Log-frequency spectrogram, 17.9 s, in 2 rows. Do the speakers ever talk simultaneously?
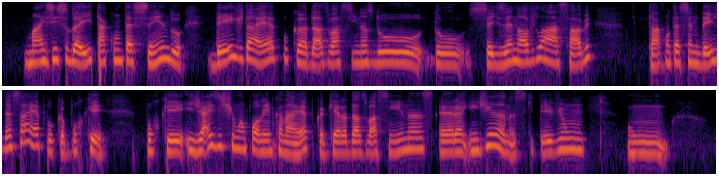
No

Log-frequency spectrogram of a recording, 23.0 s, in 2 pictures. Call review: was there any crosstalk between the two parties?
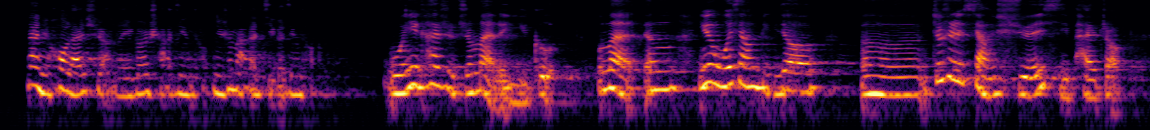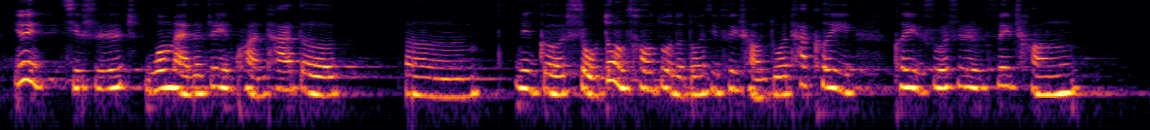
No

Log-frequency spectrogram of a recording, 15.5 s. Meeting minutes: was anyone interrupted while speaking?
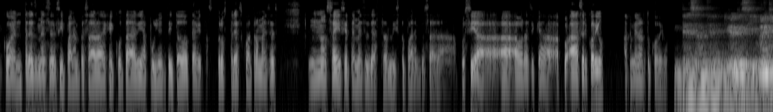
No

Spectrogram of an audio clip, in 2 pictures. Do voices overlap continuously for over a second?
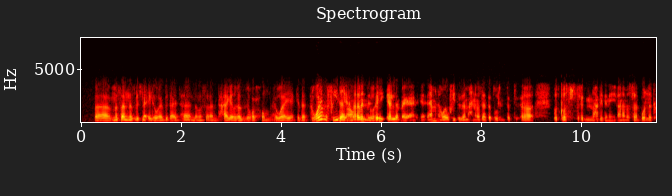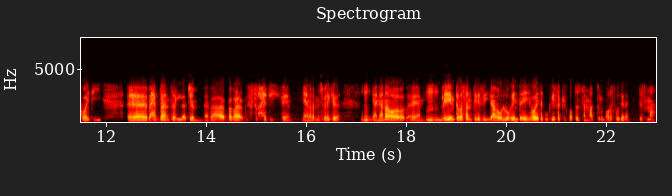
Yes, from 4.6 s

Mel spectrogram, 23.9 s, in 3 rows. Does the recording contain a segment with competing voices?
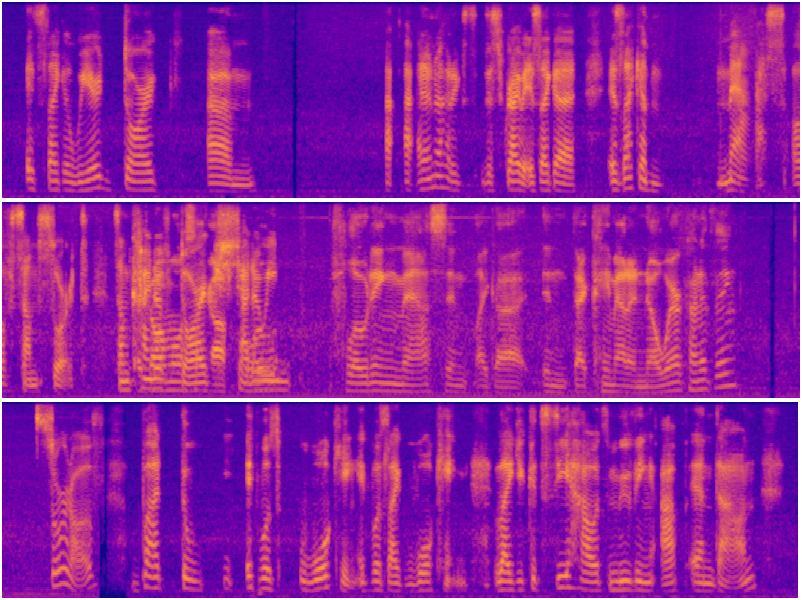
Yes, from 9.4 s

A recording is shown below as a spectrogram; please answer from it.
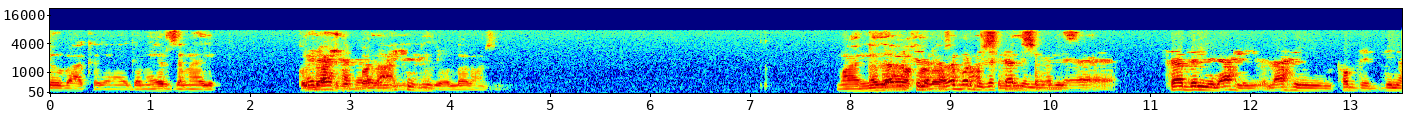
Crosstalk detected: Yes, from 2.5 s

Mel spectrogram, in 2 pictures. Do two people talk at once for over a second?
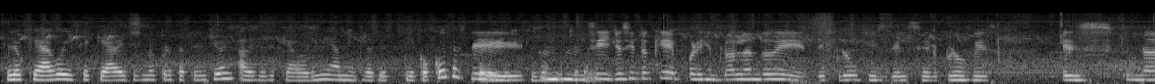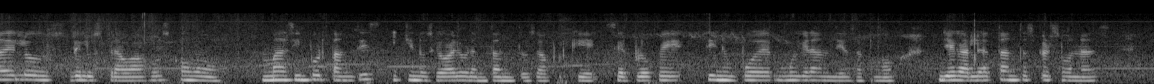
Yes, from 4.7 s

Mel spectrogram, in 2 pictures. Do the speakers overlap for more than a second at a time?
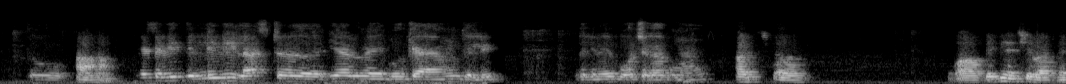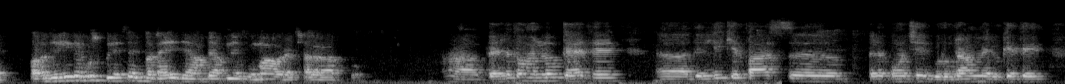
No

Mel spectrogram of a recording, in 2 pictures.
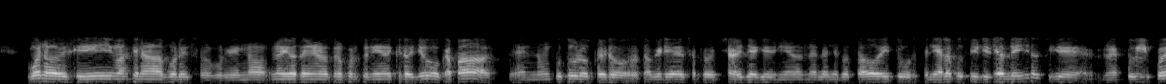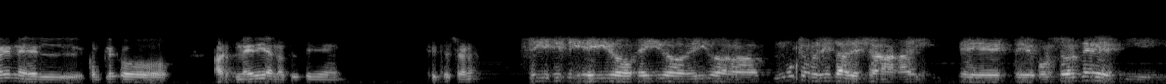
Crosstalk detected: No

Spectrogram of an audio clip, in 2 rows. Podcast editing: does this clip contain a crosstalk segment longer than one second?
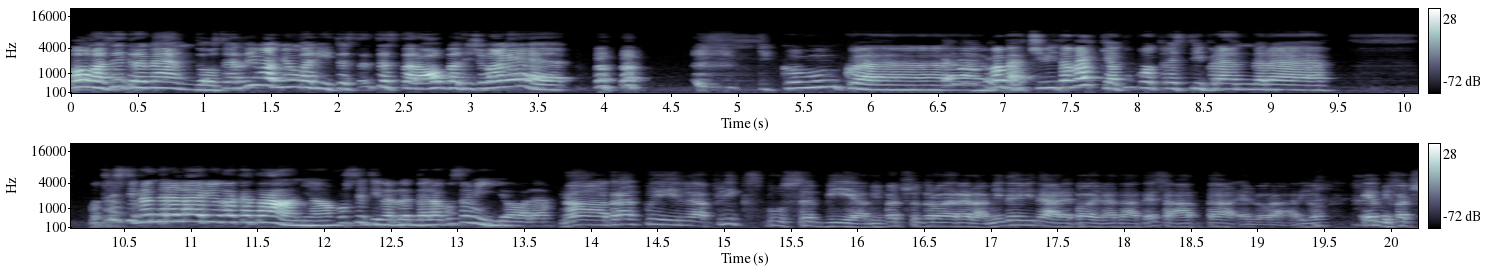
No

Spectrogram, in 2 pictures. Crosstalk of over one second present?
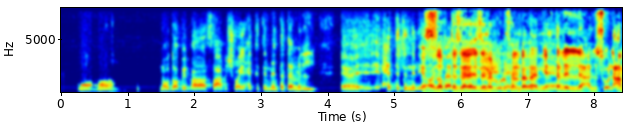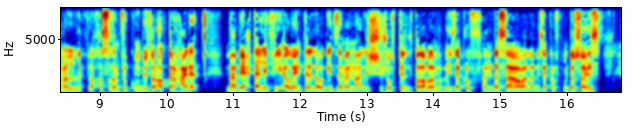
Yes, from 5.4 s

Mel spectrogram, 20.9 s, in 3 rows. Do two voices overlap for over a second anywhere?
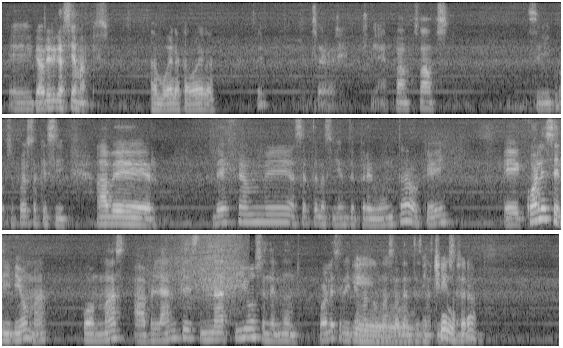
Yes, from 18.4 s

